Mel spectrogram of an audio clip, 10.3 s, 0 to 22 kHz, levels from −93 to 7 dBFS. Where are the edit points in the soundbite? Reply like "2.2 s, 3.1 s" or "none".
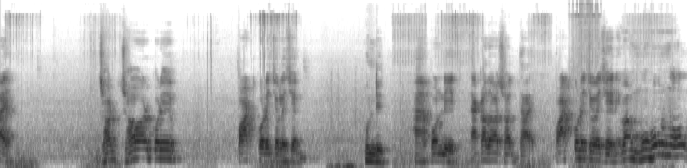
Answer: none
